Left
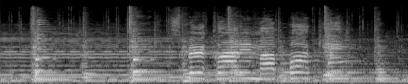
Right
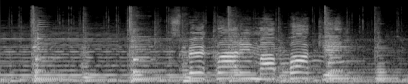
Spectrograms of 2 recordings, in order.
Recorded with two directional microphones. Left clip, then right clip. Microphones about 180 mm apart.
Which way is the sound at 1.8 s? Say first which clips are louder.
Left 1 dB; 35° left (ahead or behind).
